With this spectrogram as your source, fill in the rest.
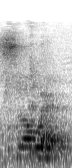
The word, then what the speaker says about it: Samhain: And then when we get past fall equinox, yeah, then we're into Samhain. What's that? Soet is the correct pronunciation.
